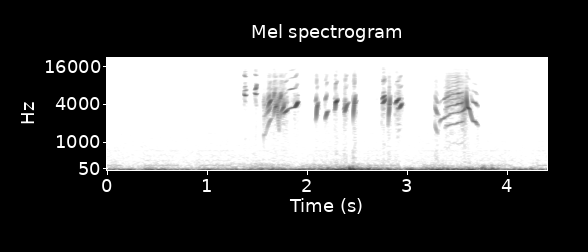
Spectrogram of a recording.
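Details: Goldfinch, an older bird singing to teach a younger bird: after a quiet start, twittering phrases of high chips and warbled notes with a rasping trill near the end, separated by short gaps.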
